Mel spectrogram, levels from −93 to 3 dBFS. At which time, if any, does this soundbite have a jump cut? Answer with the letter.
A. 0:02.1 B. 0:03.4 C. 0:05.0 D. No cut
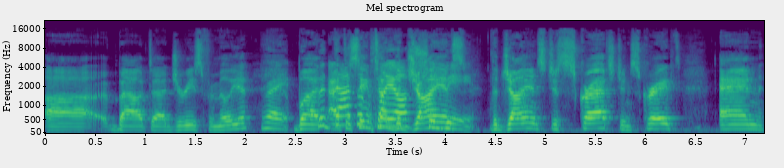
A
